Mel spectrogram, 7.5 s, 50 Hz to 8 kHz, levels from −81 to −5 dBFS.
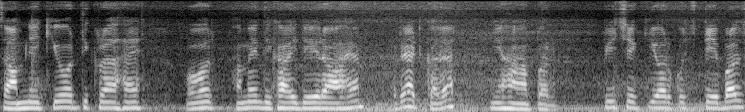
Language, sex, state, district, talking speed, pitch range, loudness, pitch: Hindi, male, Himachal Pradesh, Shimla, 175 wpm, 145-160 Hz, -17 LUFS, 155 Hz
